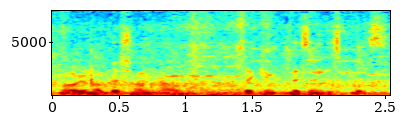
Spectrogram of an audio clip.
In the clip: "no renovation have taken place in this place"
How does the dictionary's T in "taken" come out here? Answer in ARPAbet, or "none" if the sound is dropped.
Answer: S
